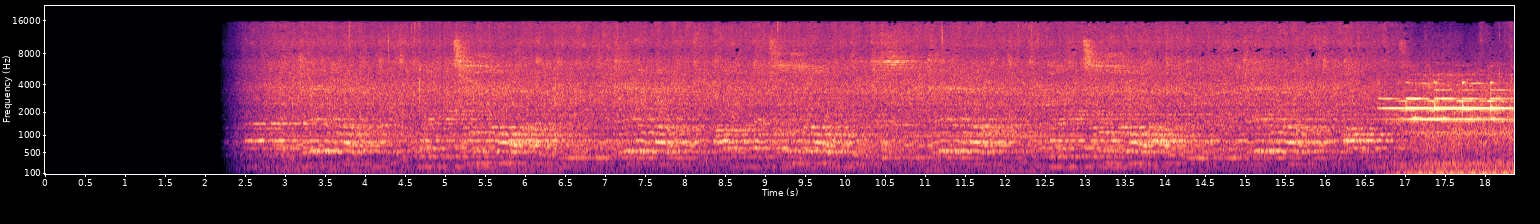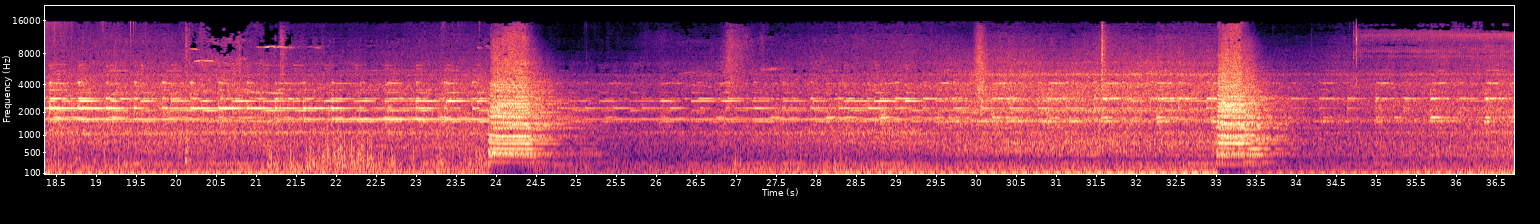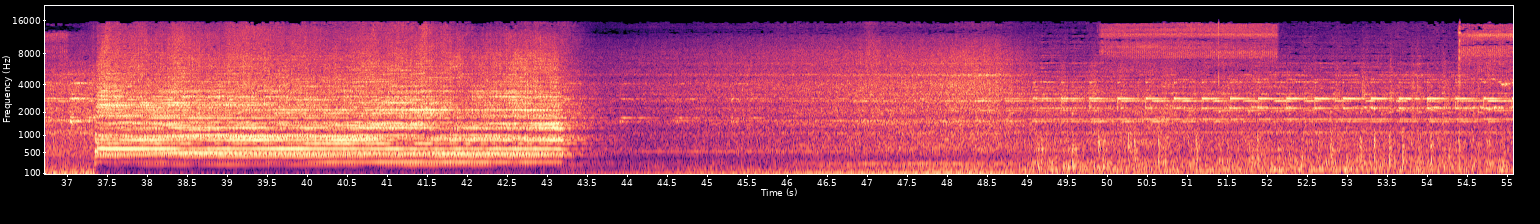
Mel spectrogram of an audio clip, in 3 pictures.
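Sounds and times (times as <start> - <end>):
rail noise: 2.2 - 55.0
diesel locomotive engine rumble: 2.4 - 55.0
train horn: 23.9 - 25.3, 33.0 - 34.0, 37.3 - 43.8.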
